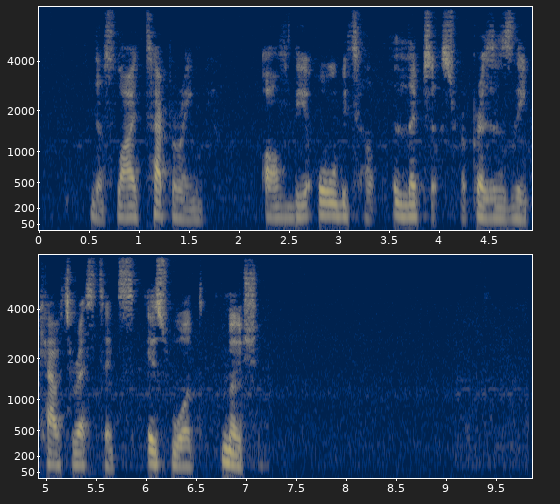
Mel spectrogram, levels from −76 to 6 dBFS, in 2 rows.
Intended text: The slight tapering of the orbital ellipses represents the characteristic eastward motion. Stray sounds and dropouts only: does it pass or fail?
pass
